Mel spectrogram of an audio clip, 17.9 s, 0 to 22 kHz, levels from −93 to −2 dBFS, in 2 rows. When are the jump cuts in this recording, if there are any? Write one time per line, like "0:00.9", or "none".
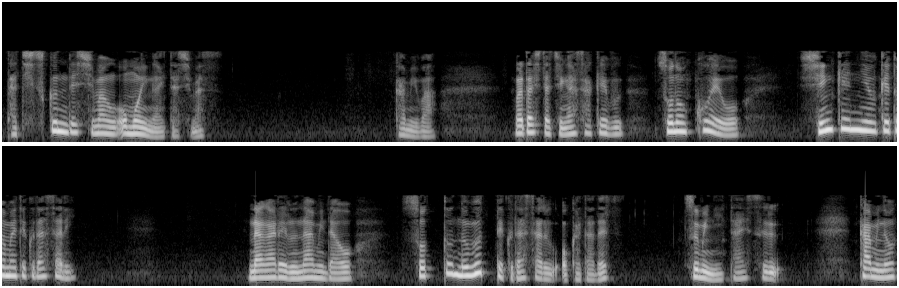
0:15.6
